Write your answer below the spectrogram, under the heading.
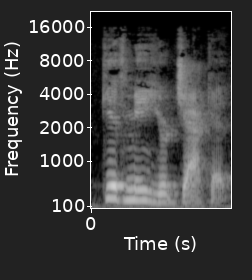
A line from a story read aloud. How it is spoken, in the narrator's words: said the ragman firmly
